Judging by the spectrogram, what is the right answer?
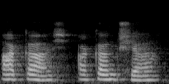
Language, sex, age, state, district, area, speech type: Marathi, female, 45-60, Maharashtra, Osmanabad, rural, spontaneous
